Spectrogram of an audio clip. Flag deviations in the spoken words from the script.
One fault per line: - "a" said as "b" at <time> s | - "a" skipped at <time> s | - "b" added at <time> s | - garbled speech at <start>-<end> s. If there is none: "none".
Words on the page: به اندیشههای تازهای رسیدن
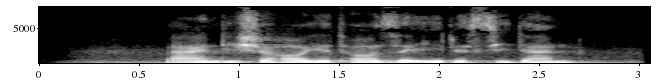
none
